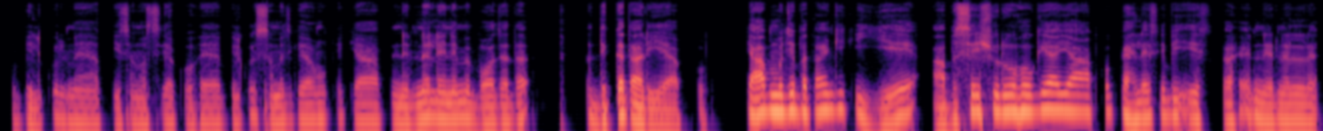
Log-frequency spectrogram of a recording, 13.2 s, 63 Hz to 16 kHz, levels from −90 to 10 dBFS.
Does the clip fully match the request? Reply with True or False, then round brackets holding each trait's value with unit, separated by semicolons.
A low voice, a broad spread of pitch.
True (100 Hz; 6.0 semitones)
